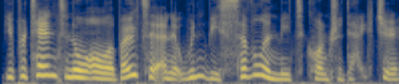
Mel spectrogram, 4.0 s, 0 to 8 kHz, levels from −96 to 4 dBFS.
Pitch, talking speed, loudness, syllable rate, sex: 240 Hz, 255 wpm, -17 LUFS, 5.7 syllables/s, female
